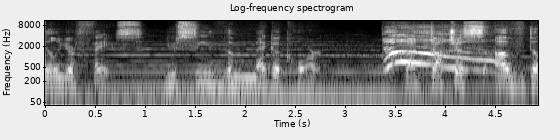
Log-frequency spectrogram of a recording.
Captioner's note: Evelyn gasps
